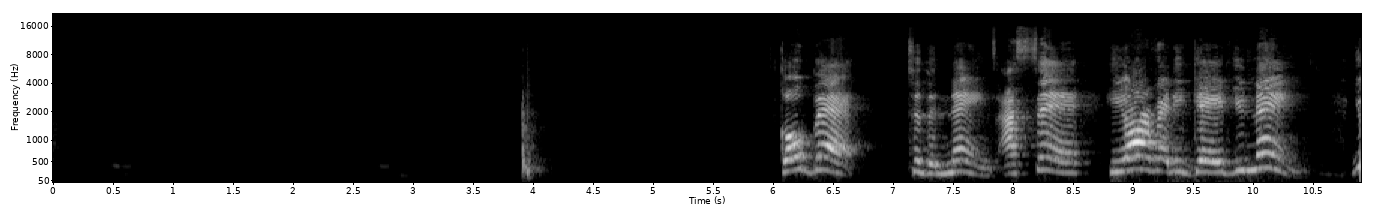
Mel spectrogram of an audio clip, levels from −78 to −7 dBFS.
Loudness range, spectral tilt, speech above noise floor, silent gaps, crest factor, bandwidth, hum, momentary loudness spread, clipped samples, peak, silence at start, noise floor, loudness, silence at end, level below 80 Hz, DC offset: 5 LU; -0.5 dB/octave; over 63 dB; 4.36-4.45 s, 4.51-4.99 s, 5.11-5.16 s; 22 dB; 16 kHz; none; 19 LU; under 0.1%; -10 dBFS; 3.9 s; under -90 dBFS; -26 LUFS; 0 s; -80 dBFS; under 0.1%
